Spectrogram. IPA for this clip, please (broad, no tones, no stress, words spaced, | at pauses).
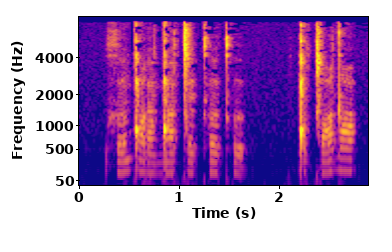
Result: xɜŋ͡ǃɑ ɾaŋ͡ǃaǀɛ kʰɜkʰə | ǃəǀɔdˤa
